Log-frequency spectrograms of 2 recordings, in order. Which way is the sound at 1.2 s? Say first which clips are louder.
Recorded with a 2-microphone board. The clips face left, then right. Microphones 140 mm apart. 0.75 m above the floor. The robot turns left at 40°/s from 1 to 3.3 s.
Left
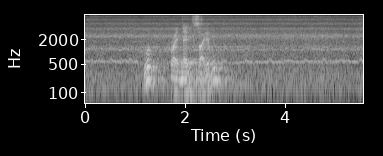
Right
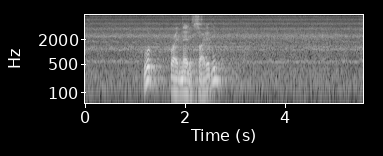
Right 5 dB; 25° right (ahead or behind).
